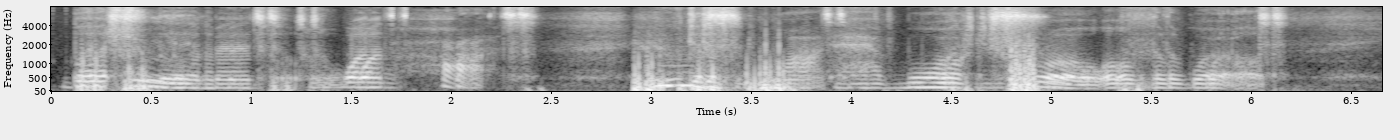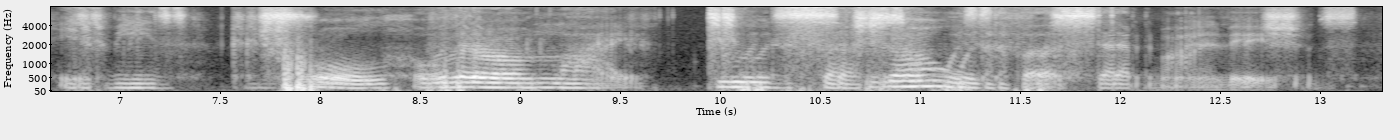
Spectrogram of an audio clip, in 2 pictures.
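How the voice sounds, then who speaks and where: A woman voicing a scheming changeling queen villain, speaking deliberately and with emphasis in a fan fiction drama. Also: low-pitched. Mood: intense. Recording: distant mic with clear background noise.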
